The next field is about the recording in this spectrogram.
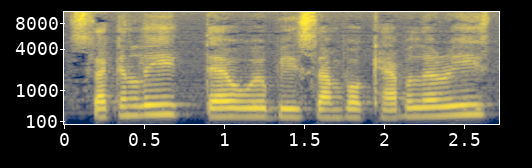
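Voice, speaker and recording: A woman's voice: medium pitch, fairly even intonation, moderate pace, a little mellow, rough recording. A young woman from Vietnam with a Vietnamese accent, giving a prepared classroom presentation in a formal, carefully enunciated manner. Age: young adult. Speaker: student presenter.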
